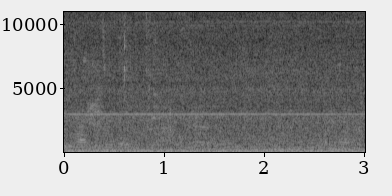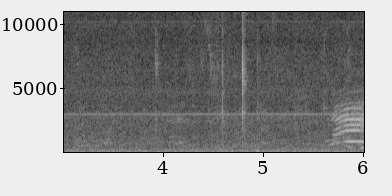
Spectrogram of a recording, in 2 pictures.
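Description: Open-air soccer field ambience: a steady low rumble with faint, distant shouts from players, and a single sharp knock about five seconds in.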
